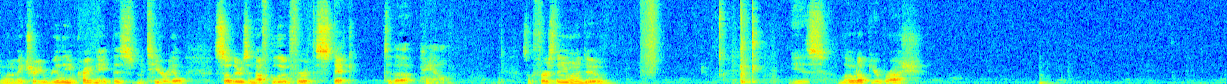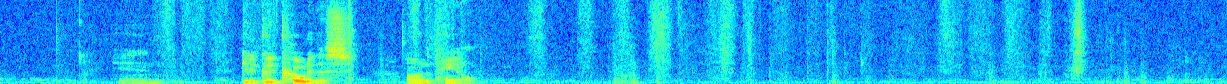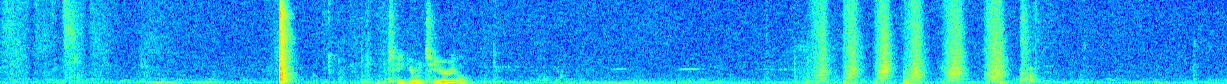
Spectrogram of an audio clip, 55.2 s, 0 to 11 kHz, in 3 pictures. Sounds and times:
Speech: 0.0s - 6.8s, 7.9s - 9.2s, 11.8s - 14.0s, 21.8s - 23.8s, 24.5s - 25.6s, 42.6s - 43.9s
Inside, small room: 0.0s - 55.2s.

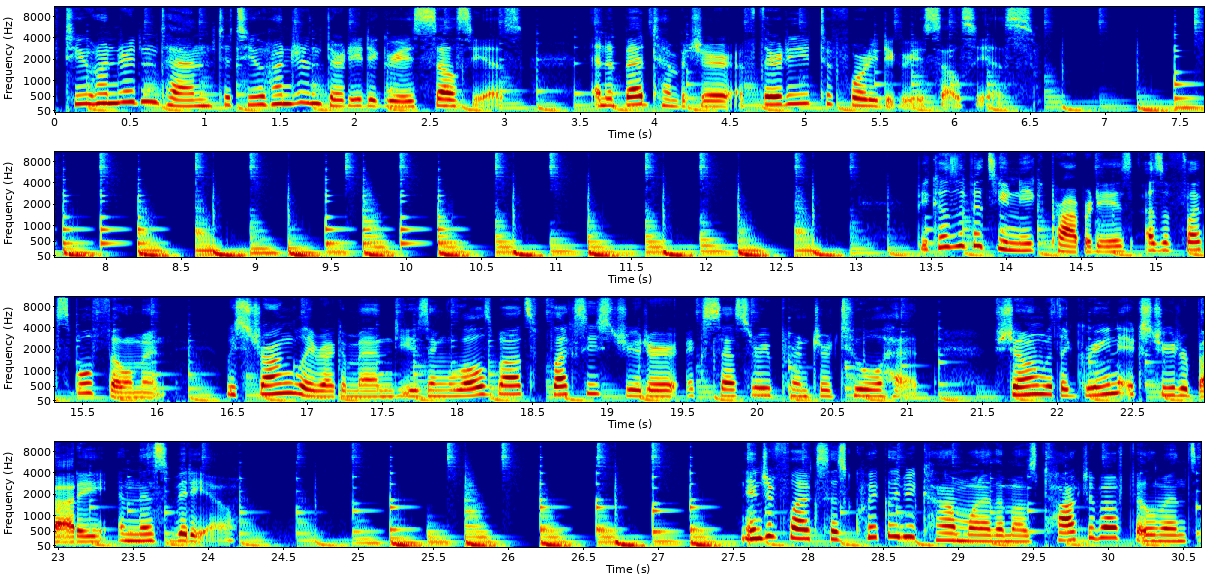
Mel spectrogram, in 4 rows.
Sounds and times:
Speech: 0.0s - 6.6s, 13.4s - 24.2s, 27.6s - 30.6s
Music: 0.0s - 30.6s.

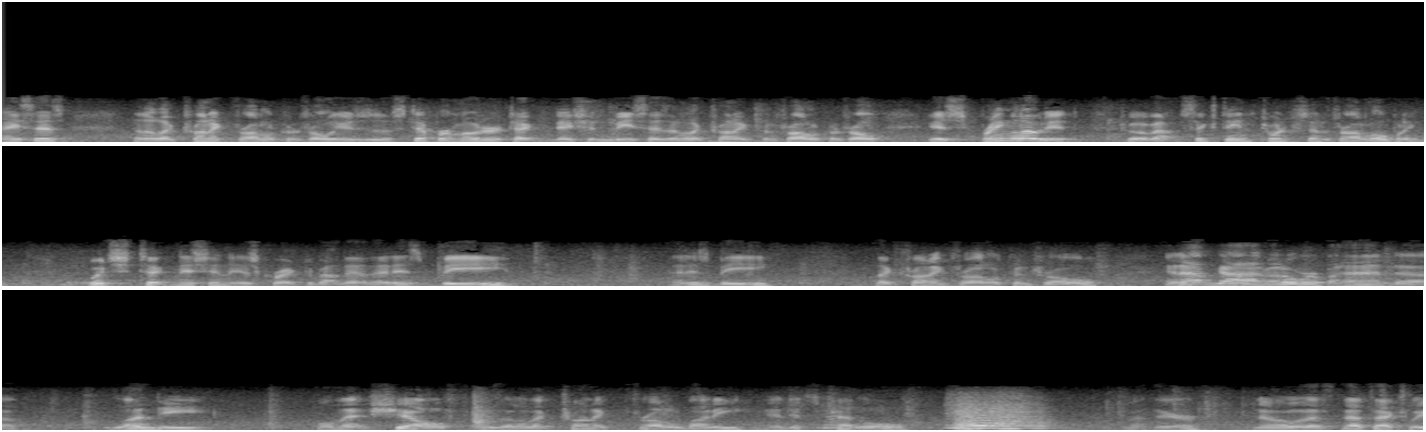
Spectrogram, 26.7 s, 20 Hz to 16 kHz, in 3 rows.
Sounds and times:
Speech: 0.0s - 12.2s, 13.0s - 19.1s, 19.7s - 23.5s, 24.8s - 26.6s.

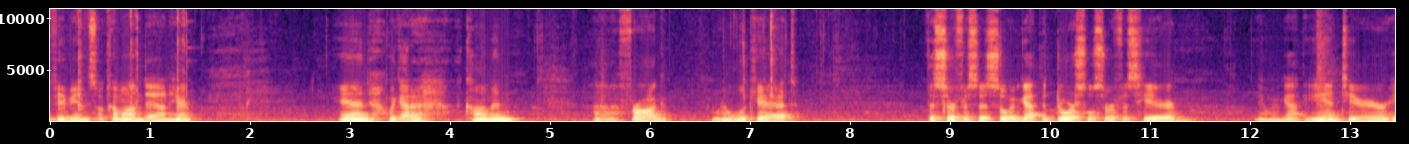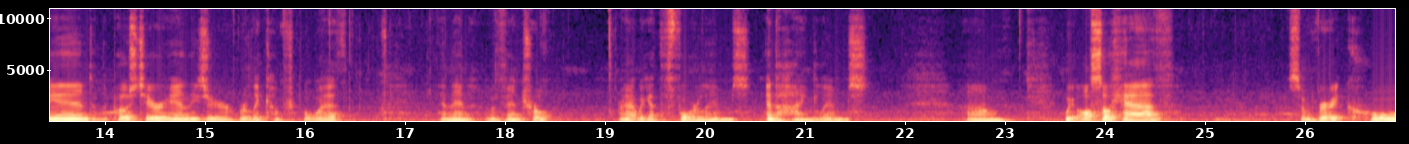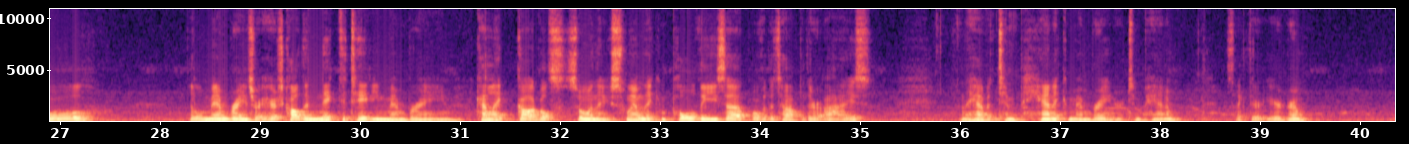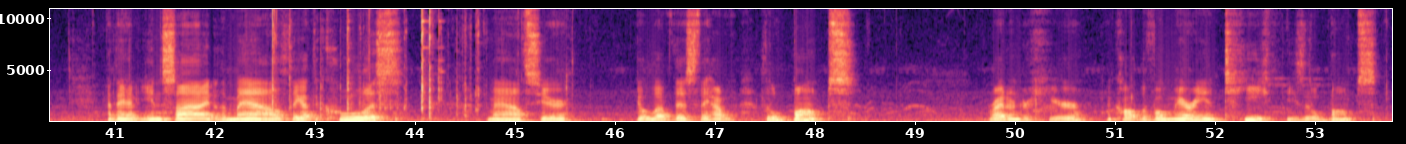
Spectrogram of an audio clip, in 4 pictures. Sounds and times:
Speech: 0.0s - 1.5s, 2.8s - 4.8s, 5.4s - 7.6s, 8.8s - 16.4s, 17.3s - 21.7s, 22.6s - 27.4s, 28.3s - 35.2s, 36.0s - 40.1s, 40.9s - 43.9s, 44.7s - 45.6s, 46.2s - 49.1s, 49.7s - 53.7s.

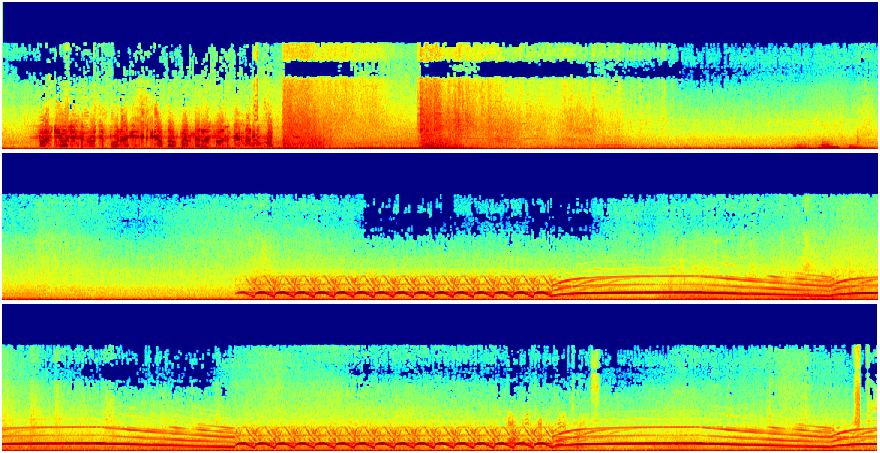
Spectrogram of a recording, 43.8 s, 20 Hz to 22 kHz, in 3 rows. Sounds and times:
Ambulance (siren): 0.5s - 4.6s, 18.4s - 43.7s
Police car (siren): 0.5s - 5.2s, 18.4s - 43.7s.

